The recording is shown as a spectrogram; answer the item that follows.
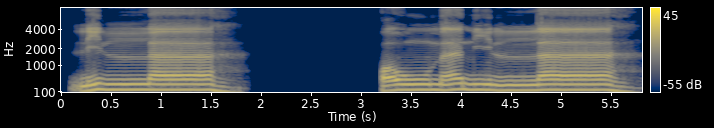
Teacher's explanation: Alloh lafzi jaloladagi lam ingichka talaffuz qilinadi. Bunday talaffuz odatda so'z oldidan tanvin yoki kasra kelganda yuz beradi.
